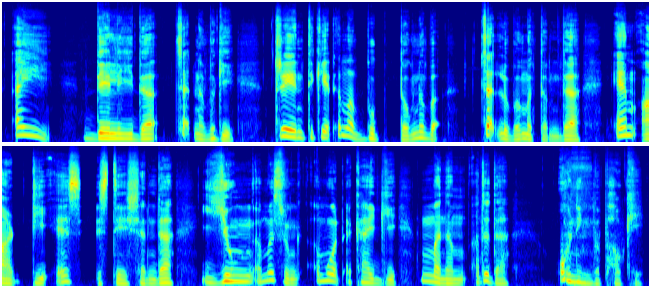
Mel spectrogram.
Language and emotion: Manipuri, disgusted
